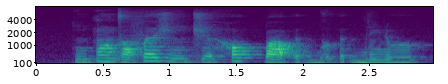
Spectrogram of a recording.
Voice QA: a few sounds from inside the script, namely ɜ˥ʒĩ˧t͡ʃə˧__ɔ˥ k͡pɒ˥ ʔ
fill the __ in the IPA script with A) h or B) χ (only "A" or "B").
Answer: A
